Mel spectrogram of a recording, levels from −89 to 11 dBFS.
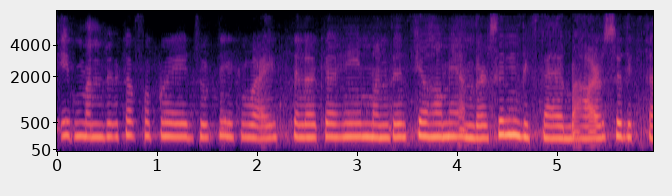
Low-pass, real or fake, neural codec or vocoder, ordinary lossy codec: none; fake; codec, 16 kHz, 1.1 kbps, Voila-Tokenizer; none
